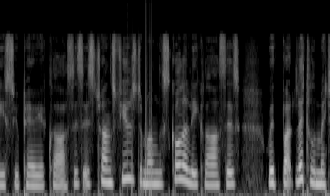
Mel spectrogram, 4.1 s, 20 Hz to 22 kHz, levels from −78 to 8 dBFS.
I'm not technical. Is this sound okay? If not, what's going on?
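No. There is processor overload crackle from about 1.59 to 1.89 s in this speech. The computer handling the audio briefly got too busy to deliver each very small chunk of sound on time, and around ten chunks, each lasting only a few thousandths of a second, went missing. Each miss left a tiny hard-edged silent gap, and packed together those gaps sound like a short burst of gritty crackle that stops once the load eases.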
